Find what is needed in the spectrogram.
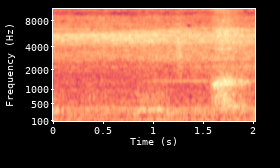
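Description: Creality Ender 3 V3 SE 3D printer running mid-print: its fans give a steady whir, with faint humming tones from the stepper motors. A short breath near the end.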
